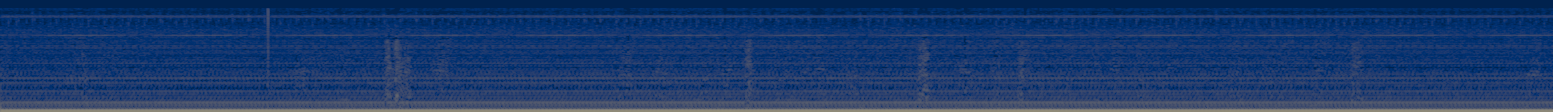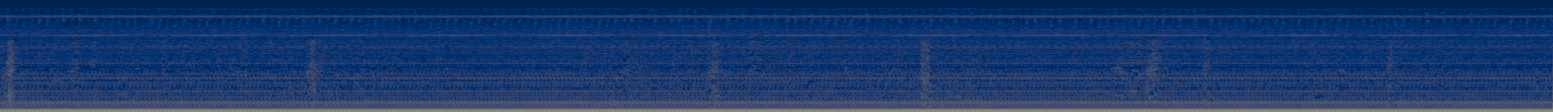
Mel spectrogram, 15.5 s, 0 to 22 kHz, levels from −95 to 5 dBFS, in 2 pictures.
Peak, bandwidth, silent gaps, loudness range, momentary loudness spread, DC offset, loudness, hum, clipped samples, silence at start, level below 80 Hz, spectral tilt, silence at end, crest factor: -32 dBFS; 16 kHz; none; 1 LU; 1 LU; under 0.1%; -45 LUFS; 50 Hz at -40 dBFS; under 0.1%; 0 s; -40 dBFS; -5.5 dB/octave; 0 s; 10 dB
